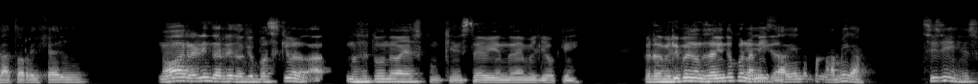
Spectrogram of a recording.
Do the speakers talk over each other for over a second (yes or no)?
no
